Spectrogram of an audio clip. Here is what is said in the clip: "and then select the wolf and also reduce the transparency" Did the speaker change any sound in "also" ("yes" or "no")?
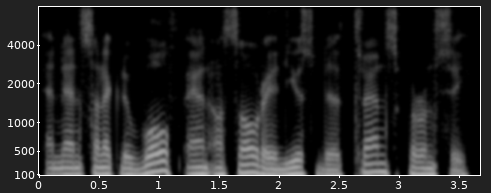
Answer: yes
